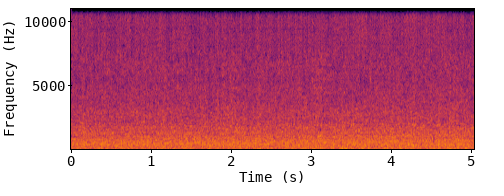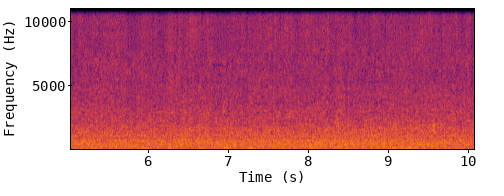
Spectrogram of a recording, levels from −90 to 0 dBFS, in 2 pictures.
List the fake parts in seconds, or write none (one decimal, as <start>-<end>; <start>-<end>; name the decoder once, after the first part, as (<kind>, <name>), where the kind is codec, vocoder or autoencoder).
0.0-10.1 (vocoder, WaveNeXt)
